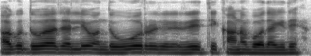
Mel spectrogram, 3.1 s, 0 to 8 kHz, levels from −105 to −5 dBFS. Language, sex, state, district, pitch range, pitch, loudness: Kannada, male, Karnataka, Koppal, 125-135 Hz, 130 Hz, -16 LUFS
